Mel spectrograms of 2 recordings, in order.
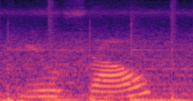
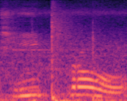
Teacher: Kemudian ada Jufrau menjadi Jipro yang artinya ibu guru TK atau SD. Terjadi perubahan diftong au menjadi bunyi vokal tunggal yaitu o.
